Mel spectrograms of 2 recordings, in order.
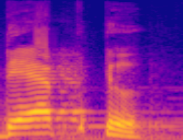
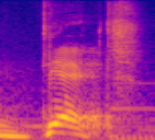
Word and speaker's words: debt: Right, बहुत से लोग इसे प्रोनाउंस करते हैं डेप्ट, डेप्ट, यानी बी साउंड को बीच में लाते हैं, डेप्ट। इट्स नॉट डेप्ट, इसमें भी बी साइलेंट है, it will be pronounced डेट, डेट।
